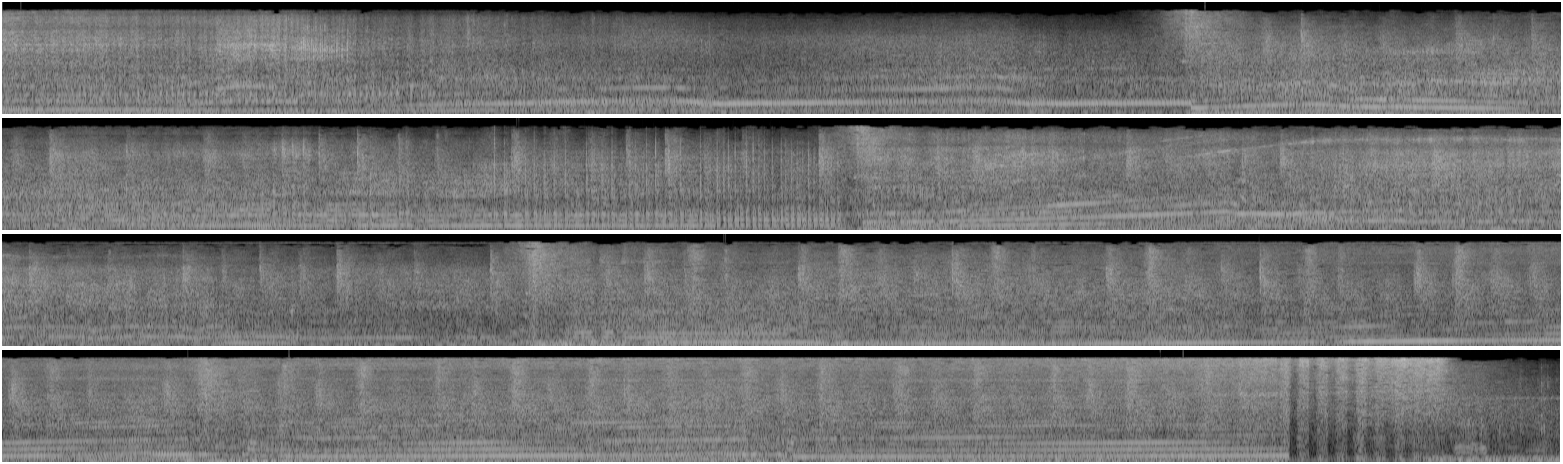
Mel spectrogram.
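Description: Race car engines accelerating hard at full throttle, each pitch climbing and then falling back at a gear change, in short clips that cut off suddenly about every six seconds. Background music with a steady low beat runs underneath.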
